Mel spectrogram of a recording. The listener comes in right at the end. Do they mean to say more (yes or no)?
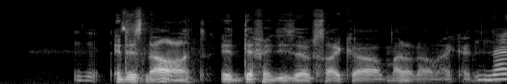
yes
